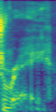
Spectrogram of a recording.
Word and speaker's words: Ralph: So I initially thought when Voldemort, our head chef, Ray Fiennes, which it's spelled like Ralph, but he's like, that's Ray.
